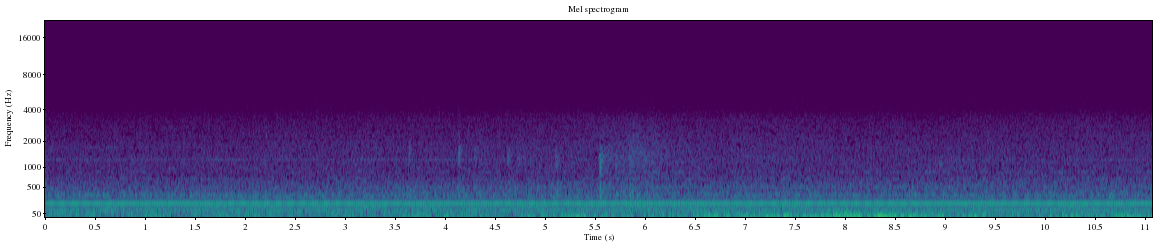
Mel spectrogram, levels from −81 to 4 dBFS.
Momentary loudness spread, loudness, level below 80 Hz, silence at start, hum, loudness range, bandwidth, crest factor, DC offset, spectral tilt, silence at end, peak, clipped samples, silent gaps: 1 LU; -41 LUFS; -44 dBFS; 0 s; none; 1 LU; 16 kHz; 14 dB; under 0.1%; -8 dB/octave; 0 s; -24 dBFS; under 0.1%; none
